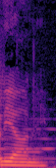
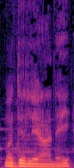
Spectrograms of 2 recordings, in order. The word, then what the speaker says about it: Modigliani: You don't pronounce the G, I believe. Is that right? How would you say it? – Modigliani. – Modigliani.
